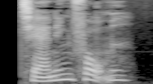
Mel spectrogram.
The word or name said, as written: terningformet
